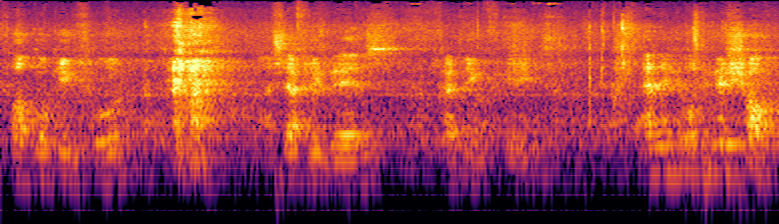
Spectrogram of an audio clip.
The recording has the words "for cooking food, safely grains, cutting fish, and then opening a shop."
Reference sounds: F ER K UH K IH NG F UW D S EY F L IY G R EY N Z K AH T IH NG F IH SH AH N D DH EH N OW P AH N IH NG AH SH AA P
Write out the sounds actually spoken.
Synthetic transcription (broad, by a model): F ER K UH K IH NG F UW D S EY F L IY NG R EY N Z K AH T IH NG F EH S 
